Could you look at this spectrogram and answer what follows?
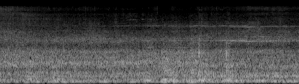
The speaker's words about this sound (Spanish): El tramvia.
